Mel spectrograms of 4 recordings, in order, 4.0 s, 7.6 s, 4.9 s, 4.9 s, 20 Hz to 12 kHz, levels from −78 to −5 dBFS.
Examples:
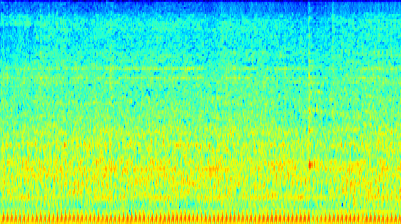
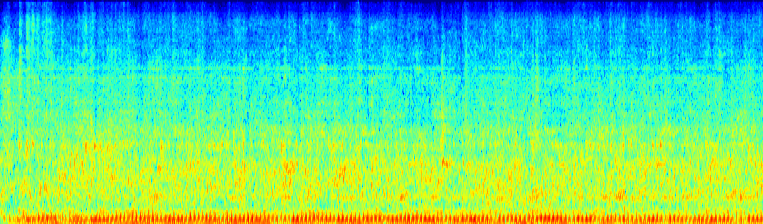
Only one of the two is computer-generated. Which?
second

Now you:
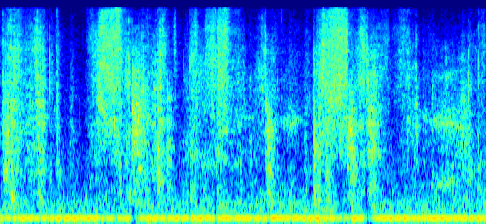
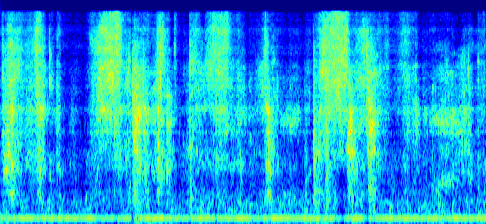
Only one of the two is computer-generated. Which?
second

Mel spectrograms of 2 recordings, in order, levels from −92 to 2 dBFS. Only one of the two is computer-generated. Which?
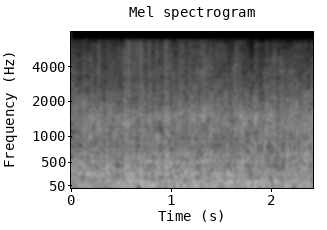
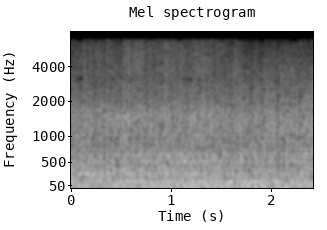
first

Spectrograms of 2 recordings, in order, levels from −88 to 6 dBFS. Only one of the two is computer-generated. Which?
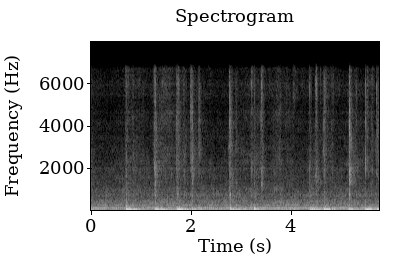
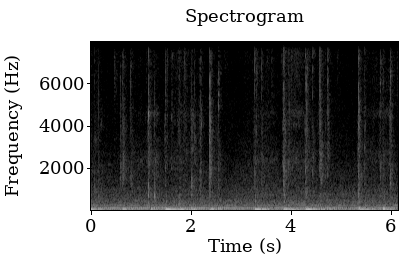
first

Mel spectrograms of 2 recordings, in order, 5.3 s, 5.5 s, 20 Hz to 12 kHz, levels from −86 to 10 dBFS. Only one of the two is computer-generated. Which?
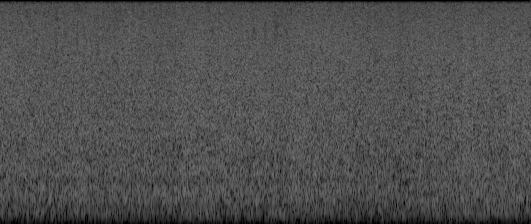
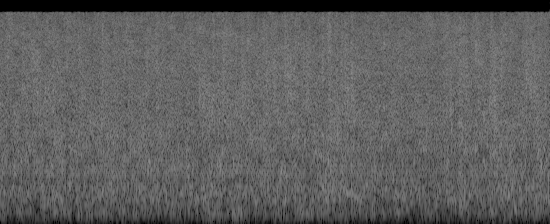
second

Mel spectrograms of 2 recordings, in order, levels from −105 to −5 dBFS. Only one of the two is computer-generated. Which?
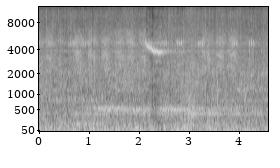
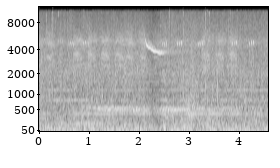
first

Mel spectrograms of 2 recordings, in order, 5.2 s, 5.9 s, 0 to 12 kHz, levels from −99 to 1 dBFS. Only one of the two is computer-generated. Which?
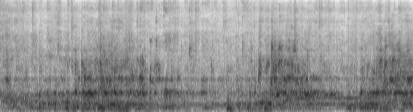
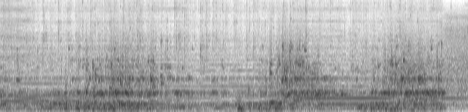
first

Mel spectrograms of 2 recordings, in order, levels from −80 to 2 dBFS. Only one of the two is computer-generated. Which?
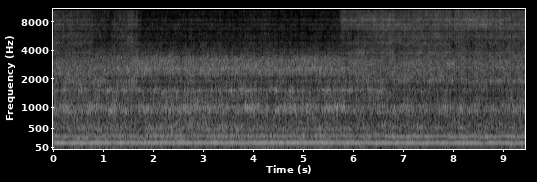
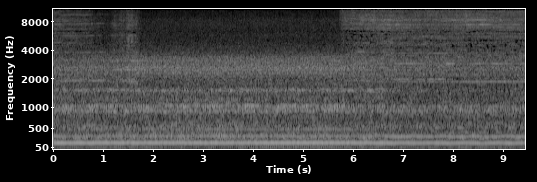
first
